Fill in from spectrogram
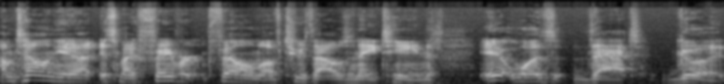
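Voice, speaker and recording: This man's voice is fairly high in pitch with a bright, sharp tone, lively intonation and a fairly slow pace. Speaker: movie reviewer. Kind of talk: movie review. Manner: loud; animated.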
